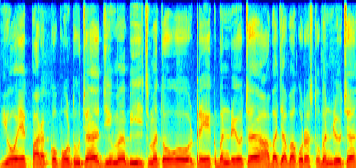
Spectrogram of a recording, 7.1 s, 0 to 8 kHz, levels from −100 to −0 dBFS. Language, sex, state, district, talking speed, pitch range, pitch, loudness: Rajasthani, male, Rajasthan, Nagaur, 185 wpm, 145-160 Hz, 155 Hz, -12 LUFS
